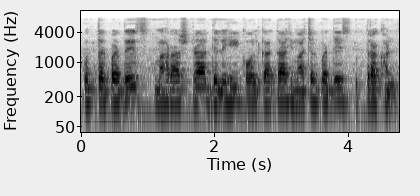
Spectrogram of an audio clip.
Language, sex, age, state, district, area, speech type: Urdu, male, 18-30, Uttar Pradesh, Balrampur, rural, spontaneous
